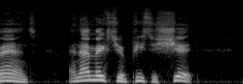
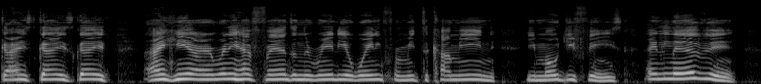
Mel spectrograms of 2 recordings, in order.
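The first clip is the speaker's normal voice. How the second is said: put-on woman's voice, much higher and slower; 5 semitones higher than usual. Mocking a woman the speaker calls an idiot, imitating her voice. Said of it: "I gotta do her voice".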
